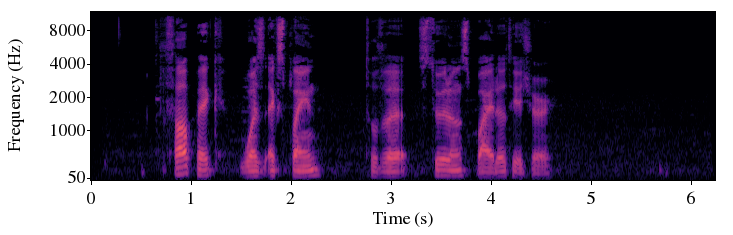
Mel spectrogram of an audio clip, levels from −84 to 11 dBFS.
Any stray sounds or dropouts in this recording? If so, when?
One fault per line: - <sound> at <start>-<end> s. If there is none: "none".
none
